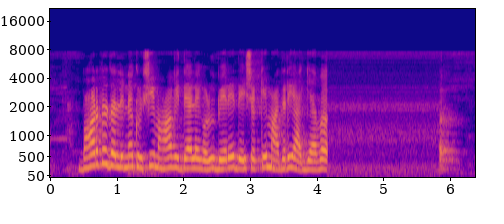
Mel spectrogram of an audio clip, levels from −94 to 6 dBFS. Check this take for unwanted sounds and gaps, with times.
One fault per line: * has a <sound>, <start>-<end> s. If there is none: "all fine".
all fine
